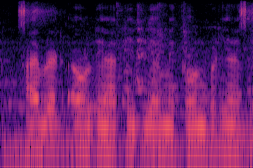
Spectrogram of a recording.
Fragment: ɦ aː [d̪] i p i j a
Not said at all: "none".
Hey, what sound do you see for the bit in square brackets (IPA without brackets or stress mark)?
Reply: t̪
